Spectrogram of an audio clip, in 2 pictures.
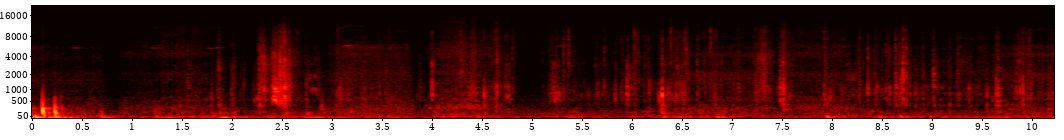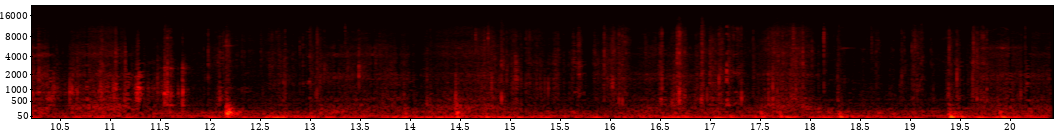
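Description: Foil-wrapped trading card packs being handled and torn open with gloved hands: quiet, scattered crinkling and tearing of the wrappers, with a sharp knock right at the start.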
